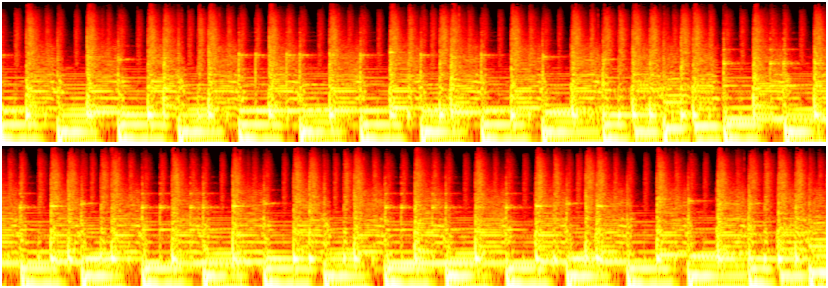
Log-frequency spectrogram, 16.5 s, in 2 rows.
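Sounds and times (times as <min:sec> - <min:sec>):
one-chord blues at 198 bpm: 0:00.0 - 0:16.4.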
